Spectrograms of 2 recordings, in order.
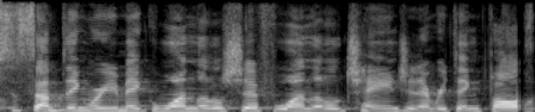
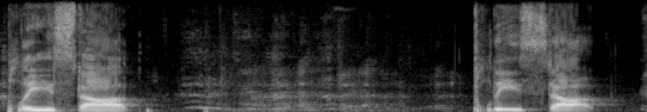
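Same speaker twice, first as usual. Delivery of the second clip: lower, pained plea with a laugh; awkward male response; 5 semitones lower, 7 dB louder, much slower than usual. Retold or imitated. A male officer to a crying woman, lower awkward plea. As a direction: beg her to stop, uncomfortable. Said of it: "It looks like this".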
